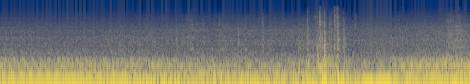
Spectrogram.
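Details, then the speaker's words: Deep steady engine drone under road load, no stumbles or surges, on a test drive after changing carburetor metering rods to lean out the carburetor; runs clean and even, normal running. "Okay, I changed the metering rods and leaned out that carburetor and took her for another little test run. And things went a lot better."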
